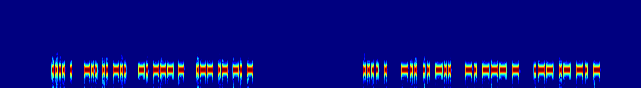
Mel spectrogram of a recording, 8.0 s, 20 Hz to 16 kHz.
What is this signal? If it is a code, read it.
Morse code, heard as a keyed tone, about 60 wpm, 700 Hz. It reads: HE DID NOT WANT HE DID NOT WANT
